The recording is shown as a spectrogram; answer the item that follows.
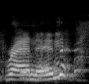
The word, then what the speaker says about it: Branin: Branin.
